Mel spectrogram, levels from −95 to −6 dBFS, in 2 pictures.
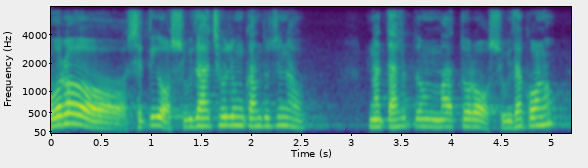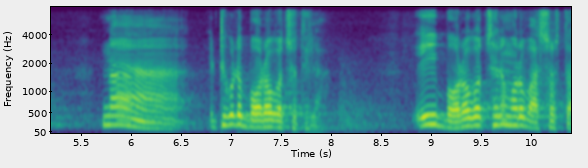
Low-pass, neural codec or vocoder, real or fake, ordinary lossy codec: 7.2 kHz; none; real; none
